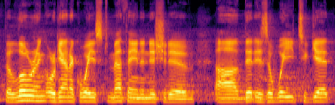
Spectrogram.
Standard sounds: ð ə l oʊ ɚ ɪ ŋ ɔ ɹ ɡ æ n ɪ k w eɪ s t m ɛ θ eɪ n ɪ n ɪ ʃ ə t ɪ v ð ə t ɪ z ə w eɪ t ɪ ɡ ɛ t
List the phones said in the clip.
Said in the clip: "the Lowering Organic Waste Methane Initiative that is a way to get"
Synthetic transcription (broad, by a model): ð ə l oʊ ɚ ɪ ŋ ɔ ɹ ɡ æ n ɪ k w eɪ s t m ɛ θ eɪ n ɪ n ɪ ʃ ə t ɪ v ð ə t ɪ z ə w eɪ t ɪ ɡ ɛ t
